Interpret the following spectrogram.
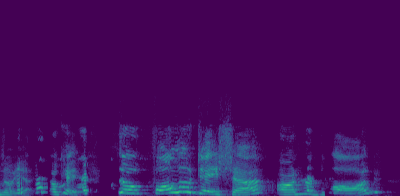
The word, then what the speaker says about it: Dacia: Daysha is spelled DACIA.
